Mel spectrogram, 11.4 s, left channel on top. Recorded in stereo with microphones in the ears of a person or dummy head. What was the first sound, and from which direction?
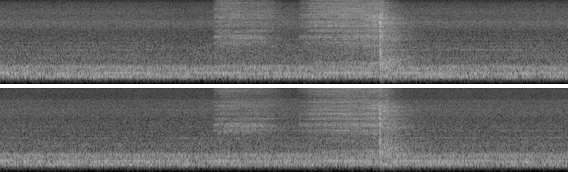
A squeak, centre (ahead or behind).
